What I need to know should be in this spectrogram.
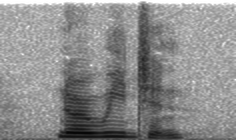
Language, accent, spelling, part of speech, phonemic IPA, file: English, US, Norwegian, proper noun / noun / adjective, /nɔɹˈwi.d͡ʒn̩/, En-us-Norwegian.ogg
- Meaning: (proper noun) The language of Norway, which has two official forms (written standards): Bokmål and Nynorsk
